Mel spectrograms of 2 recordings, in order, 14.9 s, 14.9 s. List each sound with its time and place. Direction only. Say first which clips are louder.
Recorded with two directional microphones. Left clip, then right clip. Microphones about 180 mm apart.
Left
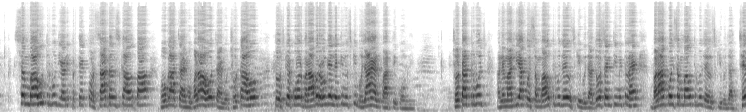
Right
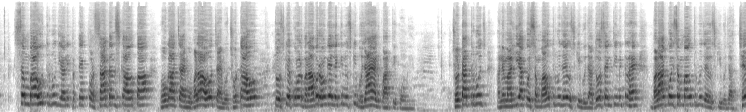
0.3 s speech: right 2 dB; 35° right (ahead or behind)
9.0 s speech: right 2 dB; 30° right (ahead or behind)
